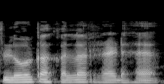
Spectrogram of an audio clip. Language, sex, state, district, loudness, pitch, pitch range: Hindi, male, Assam, Kamrup Metropolitan, -18 LUFS, 105 Hz, 100-110 Hz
